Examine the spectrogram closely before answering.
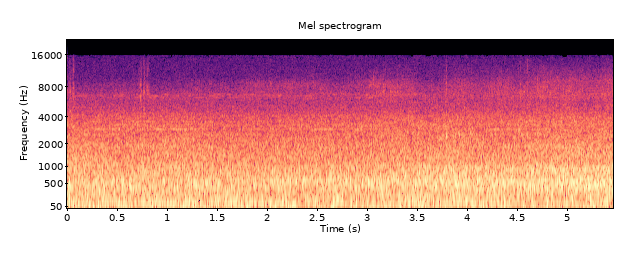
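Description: Jet airliner engines running at taxi power: a steady rushing drone that grows slightly louder near the end.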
